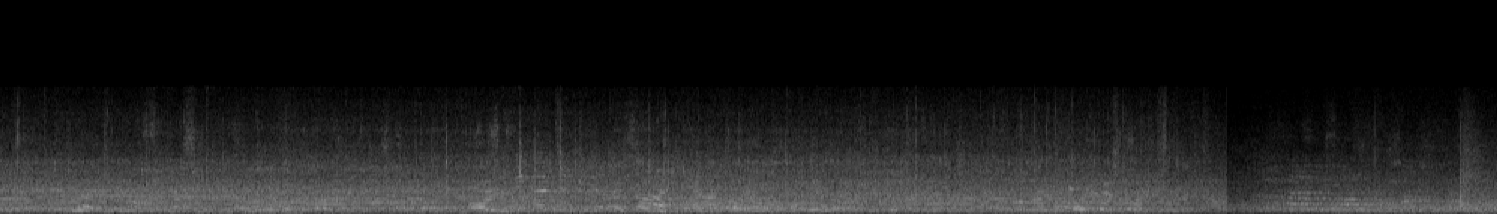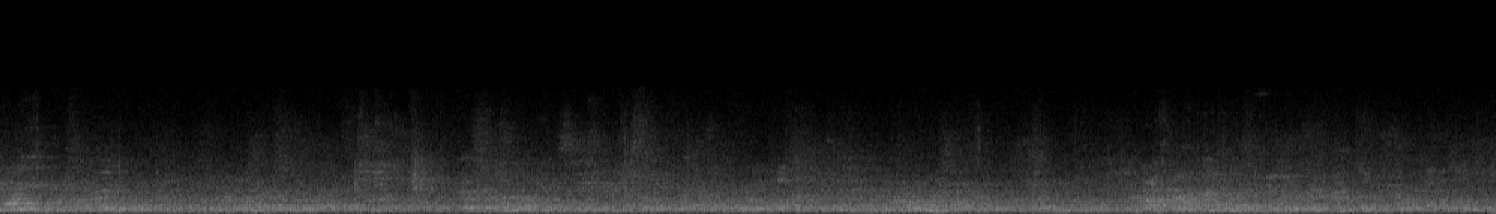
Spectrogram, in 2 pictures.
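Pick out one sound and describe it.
A crowd of men and women chatters all around.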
